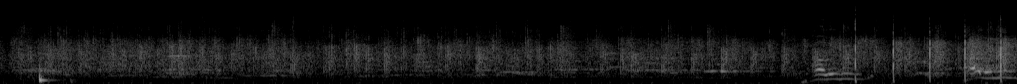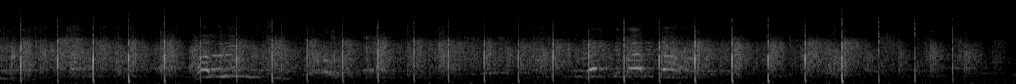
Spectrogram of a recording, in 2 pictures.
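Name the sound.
audience clapping hands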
